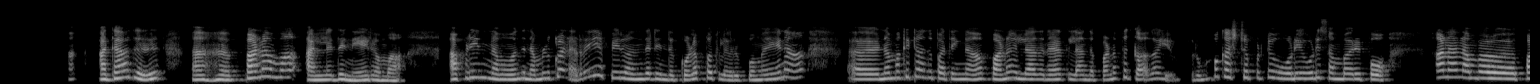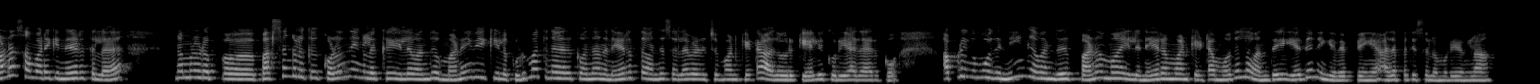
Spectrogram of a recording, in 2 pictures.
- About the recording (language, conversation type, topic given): Tamil, podcast, பணம் அல்லது நேரம்—முதலில் எதற்கு முன்னுரிமை கொடுப்பீர்கள்?
- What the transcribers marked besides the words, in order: none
